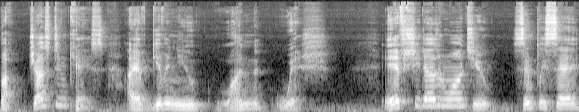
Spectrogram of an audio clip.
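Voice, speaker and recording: A man does a booming, put-on character voice at a fairly high pitch. It crawls at a very slow pace with very wide pitch swings. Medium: read story.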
